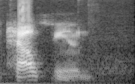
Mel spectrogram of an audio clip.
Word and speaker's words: halcyon: Okay, the word of today is halcyon. It's spelled H-A-L-C-Y-O-N, halcyon.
